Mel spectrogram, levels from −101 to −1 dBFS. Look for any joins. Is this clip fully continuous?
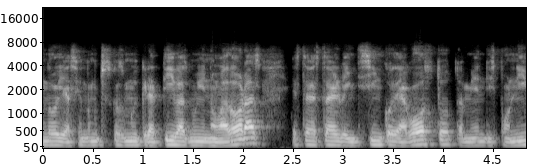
yes; 0 cuts

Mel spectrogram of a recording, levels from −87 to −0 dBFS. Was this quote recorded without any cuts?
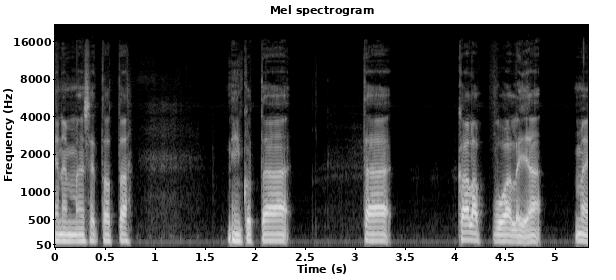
yes; 0 cuts

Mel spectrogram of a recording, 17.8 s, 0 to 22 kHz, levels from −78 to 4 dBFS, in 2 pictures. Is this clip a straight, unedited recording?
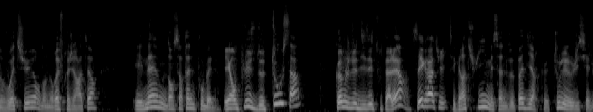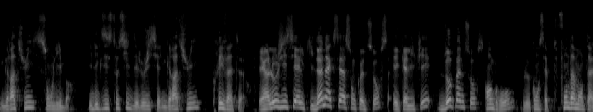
no; 1 cut; at 12.7 s

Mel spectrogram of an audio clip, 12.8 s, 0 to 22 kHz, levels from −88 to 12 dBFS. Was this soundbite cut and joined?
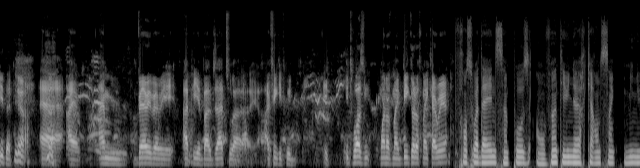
no; 0 cuts

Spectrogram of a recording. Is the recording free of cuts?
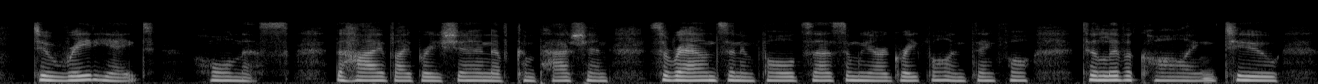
yes; 0 cuts

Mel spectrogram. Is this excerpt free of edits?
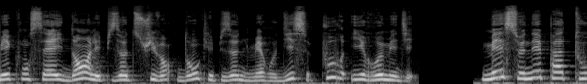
yes; 0 cuts

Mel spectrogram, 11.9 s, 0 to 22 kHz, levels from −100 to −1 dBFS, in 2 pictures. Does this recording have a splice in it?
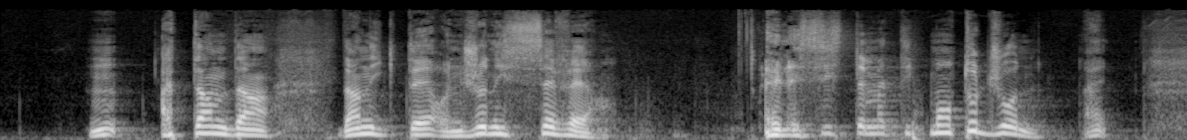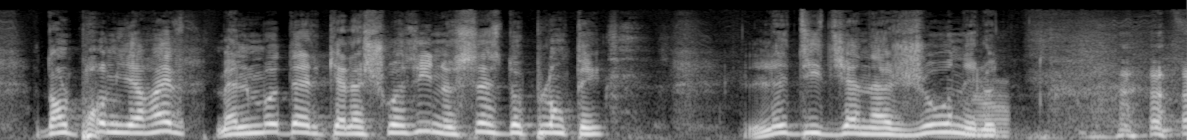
yes; 2 cuts; at 6.8 s, 11.0 s

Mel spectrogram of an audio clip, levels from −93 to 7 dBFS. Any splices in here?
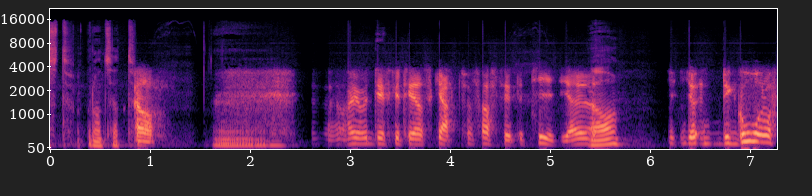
no; 0 cuts

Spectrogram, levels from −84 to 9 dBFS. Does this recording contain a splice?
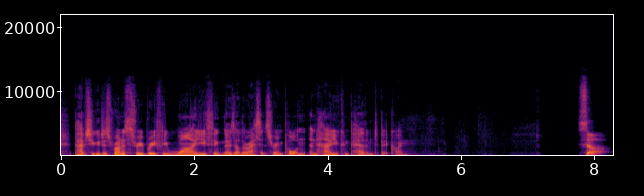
no; 0 cuts

